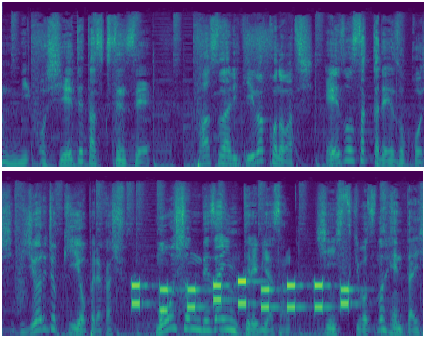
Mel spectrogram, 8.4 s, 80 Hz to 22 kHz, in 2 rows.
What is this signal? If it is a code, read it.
DTMF, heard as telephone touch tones, dialled by hand, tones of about 80 ms. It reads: 814094557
